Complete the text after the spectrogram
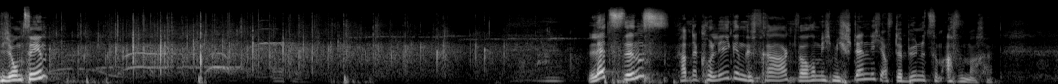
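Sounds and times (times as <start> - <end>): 
speech: 0.0 - 0.6, 5.9 - 10.3
short audience applause: 0.0 - 5.9.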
